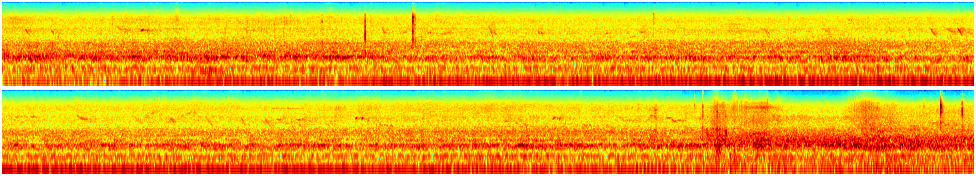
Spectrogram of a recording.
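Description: Honey bees swarm around an open beehive in a Jacksonville, Florida yard, making a dense, steady buzzing drone throughout with a few faint clicks and knocks and no talking.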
